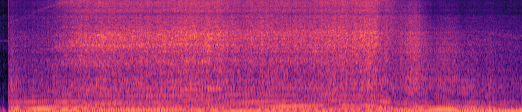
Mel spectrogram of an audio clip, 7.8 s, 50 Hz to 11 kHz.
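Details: Turbo Oldsmobile on dyno with Holley Terminator X EFI, boost cut set around 15: deep steady roar climbing in pitch through the full-throttle pull, no cut or stumble, boost held cleanly.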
